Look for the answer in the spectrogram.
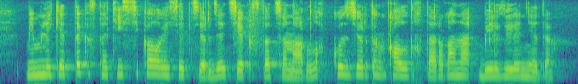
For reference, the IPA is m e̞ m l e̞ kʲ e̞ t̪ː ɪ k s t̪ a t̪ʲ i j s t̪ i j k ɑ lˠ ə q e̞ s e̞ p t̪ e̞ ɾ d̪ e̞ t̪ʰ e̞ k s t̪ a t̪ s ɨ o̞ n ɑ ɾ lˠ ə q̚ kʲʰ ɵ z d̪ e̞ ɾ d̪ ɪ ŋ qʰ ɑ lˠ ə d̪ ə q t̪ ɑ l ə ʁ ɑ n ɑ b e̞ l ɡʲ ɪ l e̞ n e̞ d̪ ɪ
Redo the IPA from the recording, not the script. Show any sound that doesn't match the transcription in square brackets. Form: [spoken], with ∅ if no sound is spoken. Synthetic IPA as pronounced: m e̞ m l e̞ kʲ e̞ t̪ː ɪ k s t̪ a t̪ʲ i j s t̪ i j k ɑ lˠ ə q e̞ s e̞ p t̪ e̞ ɾ d̪ e̞ t̪ʰ e̞ k s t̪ a t̪ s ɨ o̞ n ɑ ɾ lˠ ə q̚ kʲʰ ɵ z d̪ e̞ ɾ d̪ ɪ ŋ qʰ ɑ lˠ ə d̪ ə q t̪ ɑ [ɾ] ə ʁ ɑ n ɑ b e̞ l ɡʲ ɪ l e̞ n e̞ d̪ ɪ

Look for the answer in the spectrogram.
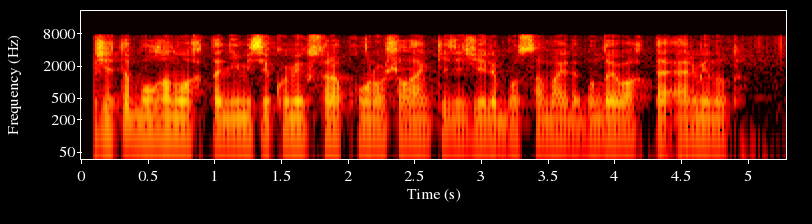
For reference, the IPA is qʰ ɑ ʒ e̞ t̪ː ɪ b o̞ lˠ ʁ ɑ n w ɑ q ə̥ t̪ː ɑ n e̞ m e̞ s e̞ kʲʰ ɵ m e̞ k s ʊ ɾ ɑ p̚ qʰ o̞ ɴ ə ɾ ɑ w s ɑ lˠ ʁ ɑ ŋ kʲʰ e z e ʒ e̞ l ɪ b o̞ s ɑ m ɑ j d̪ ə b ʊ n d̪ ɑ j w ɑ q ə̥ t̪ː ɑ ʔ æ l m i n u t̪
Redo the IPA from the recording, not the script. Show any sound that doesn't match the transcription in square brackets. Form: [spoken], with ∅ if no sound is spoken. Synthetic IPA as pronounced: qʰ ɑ ʒ e̞ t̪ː ɪ b o̞ lˠ ʁ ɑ n w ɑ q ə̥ t̪ː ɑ n e̞ m e̞ s e̞ kʲʰ ɵ m e̞ k s ʊ ɾ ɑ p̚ qʰ o̞ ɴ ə ɾ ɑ w [ʃ] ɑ lˠ ʁ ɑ ŋ kʲʰ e z e ʒ e̞ l ɪ b o̞ s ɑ m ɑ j d̪ ə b ʊ n d̪ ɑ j w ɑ q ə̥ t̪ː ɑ ʔ æ [ɾ] m i n u t̪

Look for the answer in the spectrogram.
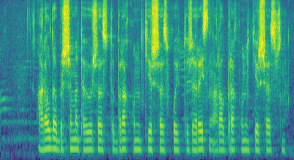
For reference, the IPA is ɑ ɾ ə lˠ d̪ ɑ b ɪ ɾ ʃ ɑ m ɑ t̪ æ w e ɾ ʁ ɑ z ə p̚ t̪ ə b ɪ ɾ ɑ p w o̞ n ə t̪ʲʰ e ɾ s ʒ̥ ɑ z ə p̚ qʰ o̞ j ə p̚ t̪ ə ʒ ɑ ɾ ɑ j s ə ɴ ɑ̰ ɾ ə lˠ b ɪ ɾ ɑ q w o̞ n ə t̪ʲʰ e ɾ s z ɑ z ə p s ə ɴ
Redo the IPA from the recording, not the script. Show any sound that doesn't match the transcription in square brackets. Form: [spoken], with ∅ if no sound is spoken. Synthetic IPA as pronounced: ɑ ɾ [ɑ] lˠ d̪ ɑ b ɪ ɾ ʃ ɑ m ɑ [t̪ʰ] æ w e ɾ [ʒ] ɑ z ə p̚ t̪ ə b ɪ ɾ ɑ [q] w o̞ n ə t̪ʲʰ e ɾ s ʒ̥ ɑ z ə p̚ qʰ o̞ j ə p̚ t̪ ə ʒ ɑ ɾ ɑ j s ə ɴ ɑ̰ ɾ [ɑ] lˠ b ɪ ɾ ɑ q w o̞ n ə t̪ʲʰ e ɾ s [ʒ] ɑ z ə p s ə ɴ

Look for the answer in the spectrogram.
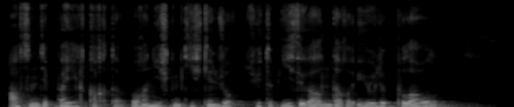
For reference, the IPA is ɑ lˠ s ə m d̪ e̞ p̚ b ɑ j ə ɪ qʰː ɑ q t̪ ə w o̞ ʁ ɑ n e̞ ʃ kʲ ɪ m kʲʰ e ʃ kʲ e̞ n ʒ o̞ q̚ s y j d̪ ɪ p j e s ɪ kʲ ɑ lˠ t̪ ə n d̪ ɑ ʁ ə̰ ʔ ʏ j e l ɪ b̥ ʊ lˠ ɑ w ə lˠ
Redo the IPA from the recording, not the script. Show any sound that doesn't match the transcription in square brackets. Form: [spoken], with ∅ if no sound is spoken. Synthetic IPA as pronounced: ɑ lˠ s ə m d̪ e̞ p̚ b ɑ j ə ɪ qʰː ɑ q t̪ ə w o̞ ʁ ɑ n e̞ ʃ kʲ ɪ m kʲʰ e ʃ kʲ e̞ n ʒ o̞ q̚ s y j [t̪] ɪ p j e s ɪ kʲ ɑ lˠ [d̪] ə n d̪ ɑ ʁ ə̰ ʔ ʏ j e l ɪ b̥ ʊ lˠ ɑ w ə lˠ

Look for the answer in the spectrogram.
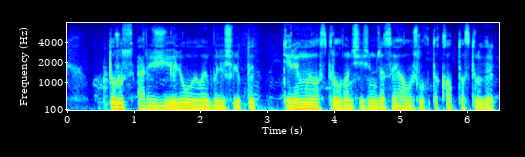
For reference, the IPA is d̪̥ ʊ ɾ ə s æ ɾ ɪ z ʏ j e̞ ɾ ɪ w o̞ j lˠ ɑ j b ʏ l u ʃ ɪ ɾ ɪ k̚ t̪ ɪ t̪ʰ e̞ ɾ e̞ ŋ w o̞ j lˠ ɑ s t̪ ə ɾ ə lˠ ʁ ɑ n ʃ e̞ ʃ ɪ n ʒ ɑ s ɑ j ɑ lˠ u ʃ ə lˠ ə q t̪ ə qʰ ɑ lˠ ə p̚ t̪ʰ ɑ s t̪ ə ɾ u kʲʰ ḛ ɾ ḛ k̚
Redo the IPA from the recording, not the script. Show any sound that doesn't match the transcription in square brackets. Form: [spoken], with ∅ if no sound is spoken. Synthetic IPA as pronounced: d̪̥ ʊ ɾ ə s æ ɾ ɪ [ʒ] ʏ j e̞ [l] ɪ w o̞ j lˠ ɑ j b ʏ l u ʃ ɪ [l] ɪ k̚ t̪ ɪ t̪ʰ e̞ ɾ e̞ ŋ w o̞ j lˠ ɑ s t̪ ə ɾ ə lˠ ʁ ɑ n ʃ e̞ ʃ ɪ [m] ʒ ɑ s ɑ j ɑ lˠ u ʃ ə lˠ ə q t̪ ə qʰ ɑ lˠ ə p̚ t̪ʰ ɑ s t̪ ə ɾ u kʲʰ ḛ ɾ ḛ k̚

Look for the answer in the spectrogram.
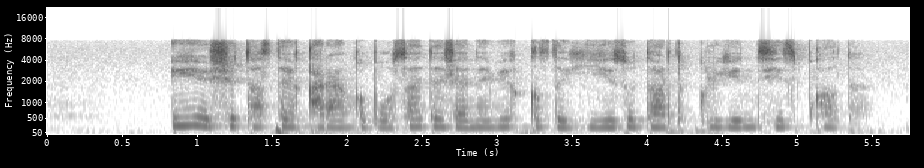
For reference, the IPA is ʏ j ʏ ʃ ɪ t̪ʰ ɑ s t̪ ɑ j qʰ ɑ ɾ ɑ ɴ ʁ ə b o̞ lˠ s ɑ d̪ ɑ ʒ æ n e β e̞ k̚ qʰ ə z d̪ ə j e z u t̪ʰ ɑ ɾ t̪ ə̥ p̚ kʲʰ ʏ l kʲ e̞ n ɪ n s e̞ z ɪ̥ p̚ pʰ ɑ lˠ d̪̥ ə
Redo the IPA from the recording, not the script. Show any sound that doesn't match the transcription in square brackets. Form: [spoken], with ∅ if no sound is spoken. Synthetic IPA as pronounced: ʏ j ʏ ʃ ɪ t̪ʰ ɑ s t̪ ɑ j qʰ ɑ ɾ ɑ ɴ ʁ ə b o̞ lˠ s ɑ d̪ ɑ ʒ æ n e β e̞ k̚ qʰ ə z d̪ ə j e z u t̪ʰ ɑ ɾ t̪ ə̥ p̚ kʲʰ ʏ l [ɡʲ] e̞ n ɪ n s e̞ z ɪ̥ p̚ [qʰ] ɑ lˠ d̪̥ ə

